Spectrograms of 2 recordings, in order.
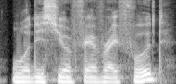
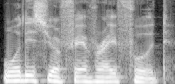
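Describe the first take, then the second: No difference in how they are said.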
